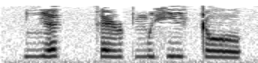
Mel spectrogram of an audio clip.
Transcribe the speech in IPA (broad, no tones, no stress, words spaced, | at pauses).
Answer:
ʎɛ kːɛɭuʈmɵçjiç ʈo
